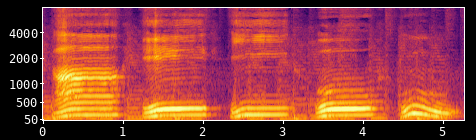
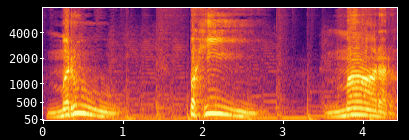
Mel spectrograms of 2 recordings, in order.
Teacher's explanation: Le tarava produit un son doux et surtout continu. Il n'y a pas de son sec, abrupt, contrairement à l'occlusive glottale. Le son est, encore une fois, doux et surtout lent. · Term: voyelle longue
